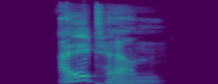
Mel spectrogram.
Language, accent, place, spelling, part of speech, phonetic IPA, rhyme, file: German, Germany, Berlin, Altern, noun, [ˈaltɐn], -altɐn, De-Altern.ogg
- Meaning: 1. gerund of altern 2. dative plural of Alter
